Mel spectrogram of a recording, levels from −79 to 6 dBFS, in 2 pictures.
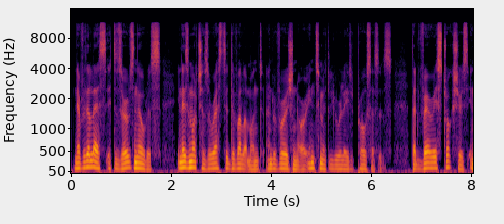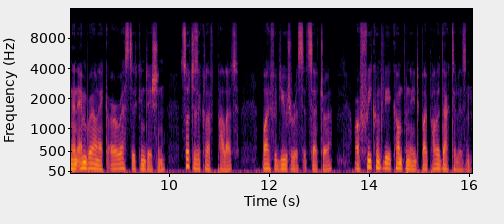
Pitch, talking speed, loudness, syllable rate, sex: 105 Hz, 135 wpm, -20 LUFS, 6.1 syllables/s, male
